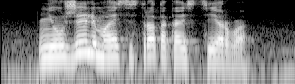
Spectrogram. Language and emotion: Russian, angry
